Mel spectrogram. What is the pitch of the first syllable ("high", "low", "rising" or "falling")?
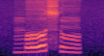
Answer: rising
